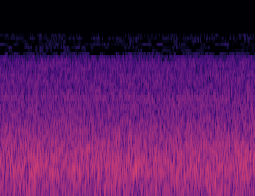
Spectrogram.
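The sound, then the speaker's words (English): A steady, dense hiss of heavy rain pours down without a break, a constant wash of noise with no voices and no distinct drops standing out. “And as I am speaking right now, there's a huge downpour of rain that just started happening here where I am, symbolic of the radiance pouring through.”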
